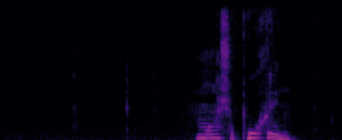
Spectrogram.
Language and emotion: Russian, angry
